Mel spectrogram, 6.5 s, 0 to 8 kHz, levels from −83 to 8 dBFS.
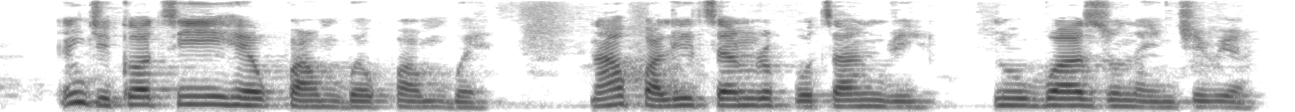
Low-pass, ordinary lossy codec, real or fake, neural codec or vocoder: none; none; real; none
